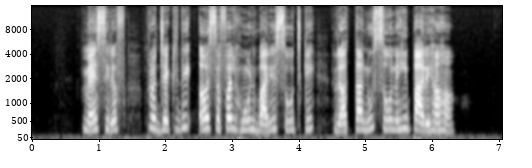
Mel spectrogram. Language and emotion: Punjabi, fearful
